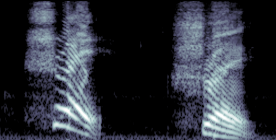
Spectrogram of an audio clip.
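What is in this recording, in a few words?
"shui4", Mandarin Chinese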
